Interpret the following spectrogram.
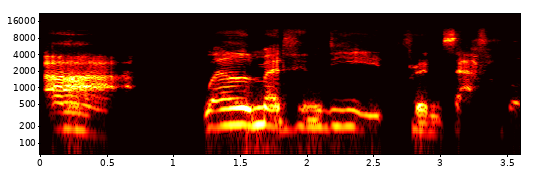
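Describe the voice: A put-on character voice that sounds female is raised and projected, delivered at a very slow pace.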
